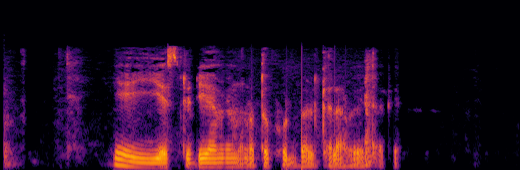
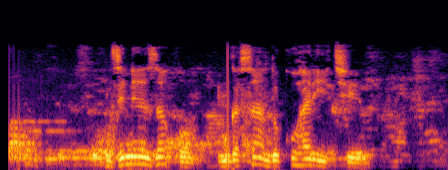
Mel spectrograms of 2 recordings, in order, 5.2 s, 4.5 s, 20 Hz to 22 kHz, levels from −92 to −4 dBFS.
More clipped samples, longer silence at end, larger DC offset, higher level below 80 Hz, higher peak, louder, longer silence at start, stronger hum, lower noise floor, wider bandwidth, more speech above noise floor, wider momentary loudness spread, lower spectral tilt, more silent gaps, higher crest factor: neither; first, 1.2 s vs 0.1 s; neither; second, -62 dBFS vs -52 dBFS; second, -8 dBFS vs -2 dBFS; second, -27 LUFS vs -15 LUFS; about the same, 0.05 s vs 0.1 s; neither; first, -80 dBFS vs -36 dBFS; about the same, 7.6 kHz vs 7.8 kHz; first, 54 dB vs 22 dB; about the same, 10 LU vs 12 LU; about the same, -4.5 dB/octave vs -5 dB/octave; neither; first, 20 dB vs 14 dB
